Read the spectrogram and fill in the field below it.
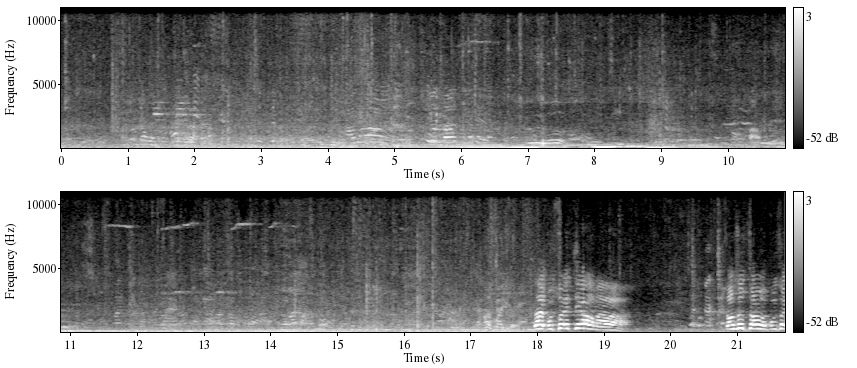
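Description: Children's voices chatter and call out nearby.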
